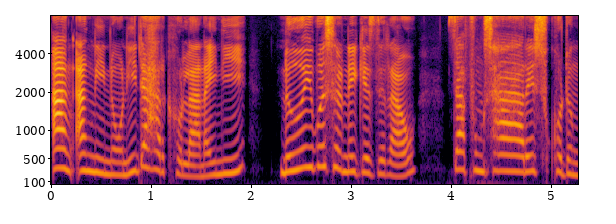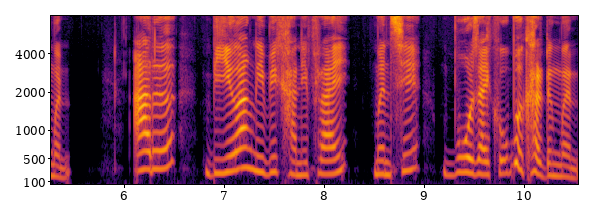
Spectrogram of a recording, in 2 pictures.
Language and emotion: Bodo, happy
